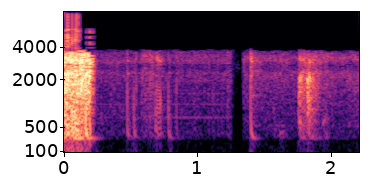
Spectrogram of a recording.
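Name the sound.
radio interference noise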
